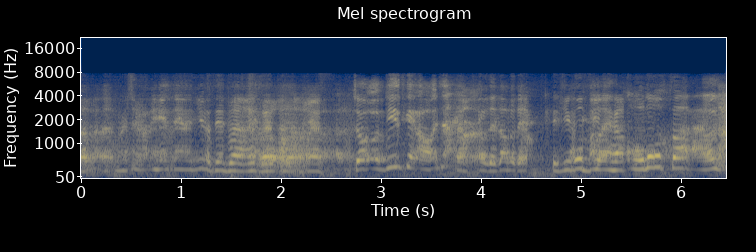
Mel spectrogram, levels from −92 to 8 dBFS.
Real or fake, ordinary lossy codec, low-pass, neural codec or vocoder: fake; none; none; codec, 16 kHz, 0.8 kbps, ZipCodec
